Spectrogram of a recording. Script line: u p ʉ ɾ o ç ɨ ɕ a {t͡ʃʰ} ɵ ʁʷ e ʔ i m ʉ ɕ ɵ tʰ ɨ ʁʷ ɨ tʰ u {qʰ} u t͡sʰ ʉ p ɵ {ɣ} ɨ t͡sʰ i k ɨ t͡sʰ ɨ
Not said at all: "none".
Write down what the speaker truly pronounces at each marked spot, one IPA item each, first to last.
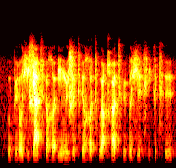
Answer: t͡sʰ, qʰ, ç

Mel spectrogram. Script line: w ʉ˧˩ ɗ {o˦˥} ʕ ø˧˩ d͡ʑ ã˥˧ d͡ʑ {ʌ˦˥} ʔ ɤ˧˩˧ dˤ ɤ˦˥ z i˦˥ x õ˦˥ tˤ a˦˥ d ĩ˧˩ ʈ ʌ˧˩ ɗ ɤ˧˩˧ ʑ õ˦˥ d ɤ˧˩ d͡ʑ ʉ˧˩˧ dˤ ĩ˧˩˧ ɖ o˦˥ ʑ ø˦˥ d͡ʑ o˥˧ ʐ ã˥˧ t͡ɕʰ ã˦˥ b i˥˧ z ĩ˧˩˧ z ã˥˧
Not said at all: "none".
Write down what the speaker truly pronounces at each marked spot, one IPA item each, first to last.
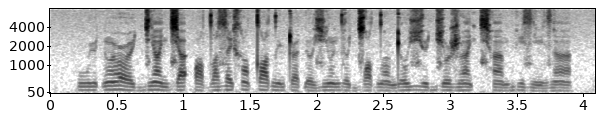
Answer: õ˦˥, a˦˥

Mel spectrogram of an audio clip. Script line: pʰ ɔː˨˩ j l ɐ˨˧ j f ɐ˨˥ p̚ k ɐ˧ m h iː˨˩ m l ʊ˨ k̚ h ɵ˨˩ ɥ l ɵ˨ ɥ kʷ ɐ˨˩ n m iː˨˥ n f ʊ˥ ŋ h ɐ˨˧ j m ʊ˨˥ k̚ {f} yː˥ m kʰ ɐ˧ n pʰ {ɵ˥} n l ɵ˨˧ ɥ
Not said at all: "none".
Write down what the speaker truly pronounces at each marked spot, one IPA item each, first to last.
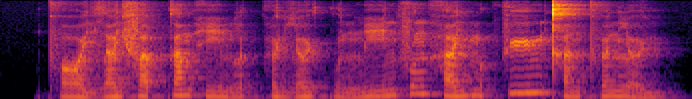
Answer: f, ɵ˥

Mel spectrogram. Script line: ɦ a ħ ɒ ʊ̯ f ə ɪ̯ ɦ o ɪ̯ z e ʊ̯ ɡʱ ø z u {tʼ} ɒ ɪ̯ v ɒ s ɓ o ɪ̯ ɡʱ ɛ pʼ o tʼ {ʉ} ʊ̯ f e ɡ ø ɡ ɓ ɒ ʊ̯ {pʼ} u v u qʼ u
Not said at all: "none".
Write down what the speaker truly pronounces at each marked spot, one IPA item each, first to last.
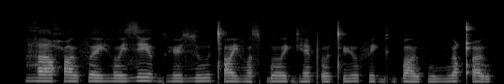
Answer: tʼ, ʉ, f

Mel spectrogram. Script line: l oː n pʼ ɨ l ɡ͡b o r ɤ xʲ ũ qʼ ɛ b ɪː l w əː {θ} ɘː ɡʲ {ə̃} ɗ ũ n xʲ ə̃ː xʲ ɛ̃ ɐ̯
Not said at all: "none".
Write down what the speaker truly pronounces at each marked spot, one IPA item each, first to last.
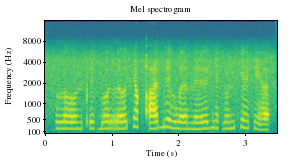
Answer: n, ə̃

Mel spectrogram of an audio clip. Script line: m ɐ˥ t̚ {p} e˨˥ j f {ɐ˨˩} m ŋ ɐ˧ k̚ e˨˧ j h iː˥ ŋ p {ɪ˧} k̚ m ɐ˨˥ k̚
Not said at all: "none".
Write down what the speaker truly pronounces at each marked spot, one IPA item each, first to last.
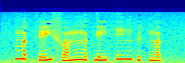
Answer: h, ɐ˨˥, ɪ˨

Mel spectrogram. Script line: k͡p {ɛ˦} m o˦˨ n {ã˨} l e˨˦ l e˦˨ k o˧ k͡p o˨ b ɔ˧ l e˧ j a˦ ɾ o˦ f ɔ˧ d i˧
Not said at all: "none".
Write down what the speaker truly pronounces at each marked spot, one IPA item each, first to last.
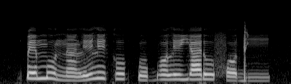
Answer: ɛ˦, ã˨

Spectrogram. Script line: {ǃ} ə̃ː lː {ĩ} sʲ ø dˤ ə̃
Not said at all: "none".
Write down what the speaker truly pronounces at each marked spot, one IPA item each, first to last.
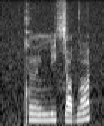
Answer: ǃ, i

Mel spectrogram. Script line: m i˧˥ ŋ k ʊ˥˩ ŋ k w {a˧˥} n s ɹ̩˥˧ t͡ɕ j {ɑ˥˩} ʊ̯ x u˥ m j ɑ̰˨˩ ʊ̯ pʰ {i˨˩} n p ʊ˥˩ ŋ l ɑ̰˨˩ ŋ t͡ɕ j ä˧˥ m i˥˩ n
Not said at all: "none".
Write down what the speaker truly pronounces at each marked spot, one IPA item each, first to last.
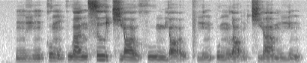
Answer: a˧˥, ɑ˥˩, i˧˥

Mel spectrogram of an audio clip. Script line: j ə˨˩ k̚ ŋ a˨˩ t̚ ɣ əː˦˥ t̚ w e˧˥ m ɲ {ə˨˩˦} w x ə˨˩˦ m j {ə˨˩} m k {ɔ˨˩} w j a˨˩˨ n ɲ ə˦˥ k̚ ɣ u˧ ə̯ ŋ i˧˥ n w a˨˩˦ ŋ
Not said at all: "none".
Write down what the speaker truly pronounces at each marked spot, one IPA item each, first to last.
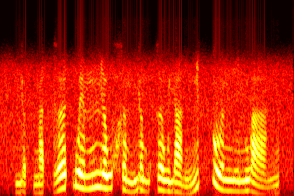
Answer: ə˧˥, ə˨˩˦, ə˨˩

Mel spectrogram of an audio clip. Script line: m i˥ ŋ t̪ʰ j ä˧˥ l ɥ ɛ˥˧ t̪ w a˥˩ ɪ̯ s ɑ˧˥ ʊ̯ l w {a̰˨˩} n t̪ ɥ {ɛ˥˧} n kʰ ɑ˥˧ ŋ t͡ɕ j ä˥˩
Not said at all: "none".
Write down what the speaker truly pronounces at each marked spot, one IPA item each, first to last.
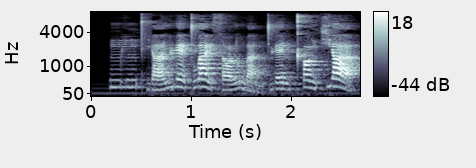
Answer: a̰˨˩, ɛ˥˧

